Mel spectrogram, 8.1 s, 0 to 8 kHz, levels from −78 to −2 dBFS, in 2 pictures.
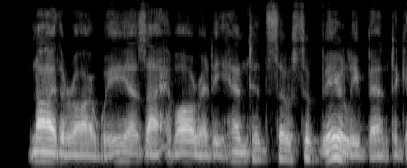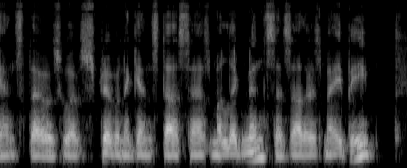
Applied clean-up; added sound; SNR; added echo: none; none; none; none.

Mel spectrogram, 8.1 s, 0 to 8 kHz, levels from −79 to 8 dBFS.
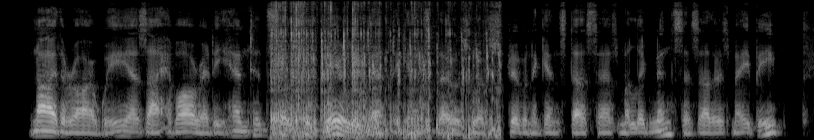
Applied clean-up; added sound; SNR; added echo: none; Gurgling; 1 dB; none.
